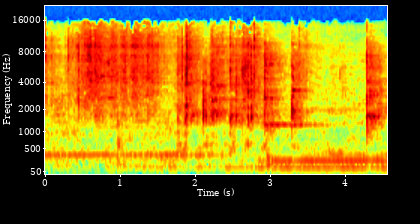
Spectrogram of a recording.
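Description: A spoon stirring sugar into homemade iced coffee, clinking and scraping against the glass in a quick irregular run of light taps over a low steady hum.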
